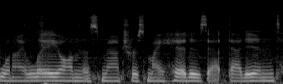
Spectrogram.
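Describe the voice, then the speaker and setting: A woman talks quietly at a fairly slow pace, her fairly low pitch carried on fairly even intonation. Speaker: solo camper vlogger. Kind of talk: casual vlog tour. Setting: outdoors at a campsite. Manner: quiet, hushed; hesitant, many fillers.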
